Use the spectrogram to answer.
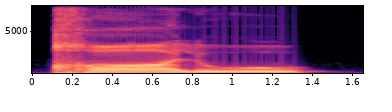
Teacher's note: you hear a hint of kha or ghain along with the sound of qaf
